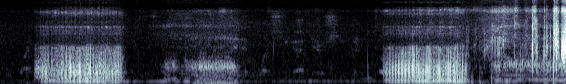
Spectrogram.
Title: My Pugs Snoring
